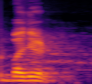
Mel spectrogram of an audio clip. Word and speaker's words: budget: जैसे कि for example बजट, जो अगर आप बजट का स्पेलिंग देखिएगा तो BUDGET है, तो वहां पर डी साइलेंट है।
